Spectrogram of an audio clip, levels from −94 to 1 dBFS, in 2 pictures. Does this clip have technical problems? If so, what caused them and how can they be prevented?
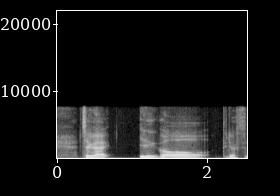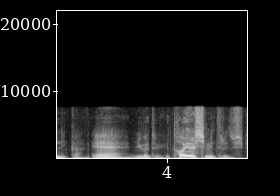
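No, the speech carries the expected signature of G.722 wideband telephone coding, with content ending near 7.7 kHz and a light coding texture that points to a 48 kbit/s mode, and nothing here needs fixing or preventing.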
